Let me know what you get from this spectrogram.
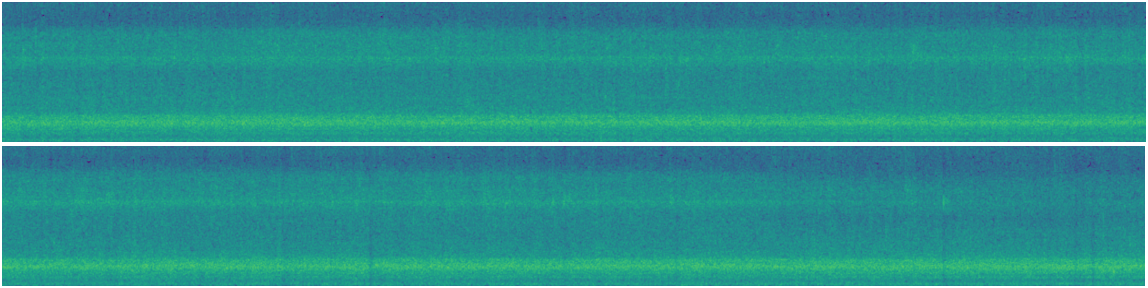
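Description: Heavy rain pouring down steadily, splashing into puddles and standing water on the ground.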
